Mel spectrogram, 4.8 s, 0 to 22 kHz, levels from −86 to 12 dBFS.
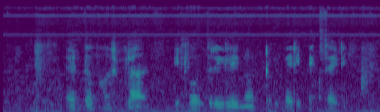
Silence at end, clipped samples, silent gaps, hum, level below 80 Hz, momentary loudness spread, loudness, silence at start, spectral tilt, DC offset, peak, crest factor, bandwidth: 0 s; under 0.1%; none; none; -70 dBFS; 8 LU; -45 LUFS; 0.05 s; -2.5 dB/octave; under 0.1%; -18 dBFS; 28 dB; 17 kHz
